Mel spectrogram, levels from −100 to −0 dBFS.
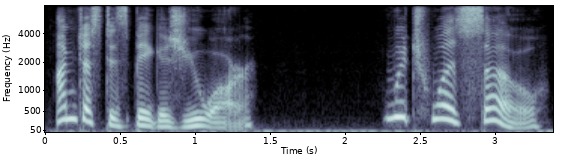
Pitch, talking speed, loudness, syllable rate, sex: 185 Hz, 175 wpm, -18 LUFS, 4.7 syllables/s, female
